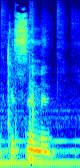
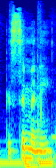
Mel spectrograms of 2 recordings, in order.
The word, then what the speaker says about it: Gethsemane: Uh, one of them is the prayer in uh, Gethsemane. I knew I was going to say it wrong. Gethsemane.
